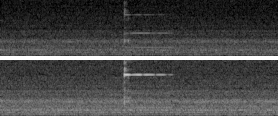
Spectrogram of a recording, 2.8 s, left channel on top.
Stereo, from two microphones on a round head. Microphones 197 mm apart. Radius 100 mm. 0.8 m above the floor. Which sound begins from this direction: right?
A bell, at 1.2 s.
